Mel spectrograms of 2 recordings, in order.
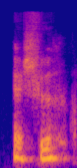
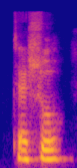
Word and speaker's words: Fischbach: So our speaker, Professor Fischbach, and the last name, how do you pronounce that correctly? Teschel. Teschel. Teschel, okay. It's an L at the end. Okay, Teschel.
